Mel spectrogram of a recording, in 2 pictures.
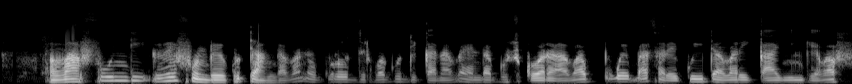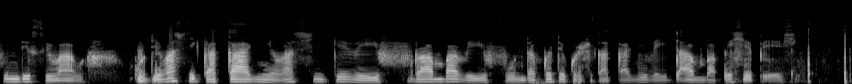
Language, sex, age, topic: Ndau, male, 18-24, education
